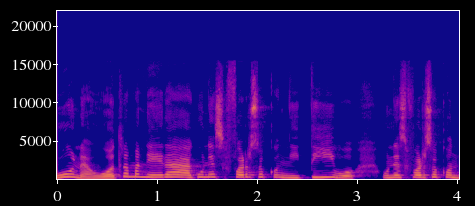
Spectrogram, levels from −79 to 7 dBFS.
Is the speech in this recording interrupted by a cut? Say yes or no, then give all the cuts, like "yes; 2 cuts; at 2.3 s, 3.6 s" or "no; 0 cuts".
no; 0 cuts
